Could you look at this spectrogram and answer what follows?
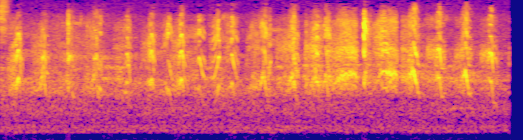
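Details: Two territorial Yellow-bellied Sapsuckers interacting close up in spring woodland, friendly or unfriendly is uncertain: a rapid, squeaky chatter of nasal, mewing notes, several per second.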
